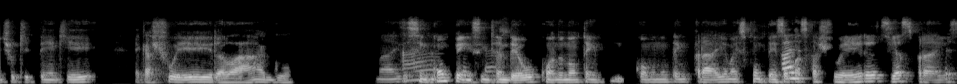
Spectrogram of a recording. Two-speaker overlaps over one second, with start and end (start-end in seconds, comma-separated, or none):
4.0-5.3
